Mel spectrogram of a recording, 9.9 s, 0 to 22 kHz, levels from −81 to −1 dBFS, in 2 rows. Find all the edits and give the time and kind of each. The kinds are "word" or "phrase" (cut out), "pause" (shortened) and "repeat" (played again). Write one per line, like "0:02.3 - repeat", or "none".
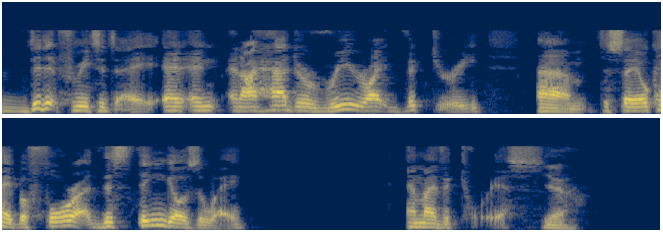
none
